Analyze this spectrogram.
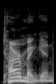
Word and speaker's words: ptarmigan: It's spelled like Turnagain, like ptarmigan. Are there ptarmigans in Turnagain? It has a silent P?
